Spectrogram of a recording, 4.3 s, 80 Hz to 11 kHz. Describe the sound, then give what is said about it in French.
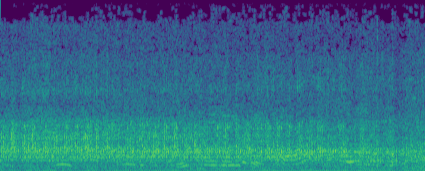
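The engine of a 10-ton truck idles steadily at the entrance of the commune of Orodara while its driver and his apprentice check its condition, a continuous low rumble with no revving, with faint voices murmuring in the background. “vérifie l'état de son camion de 10 tonnes avec l'aide de son apprenti.”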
